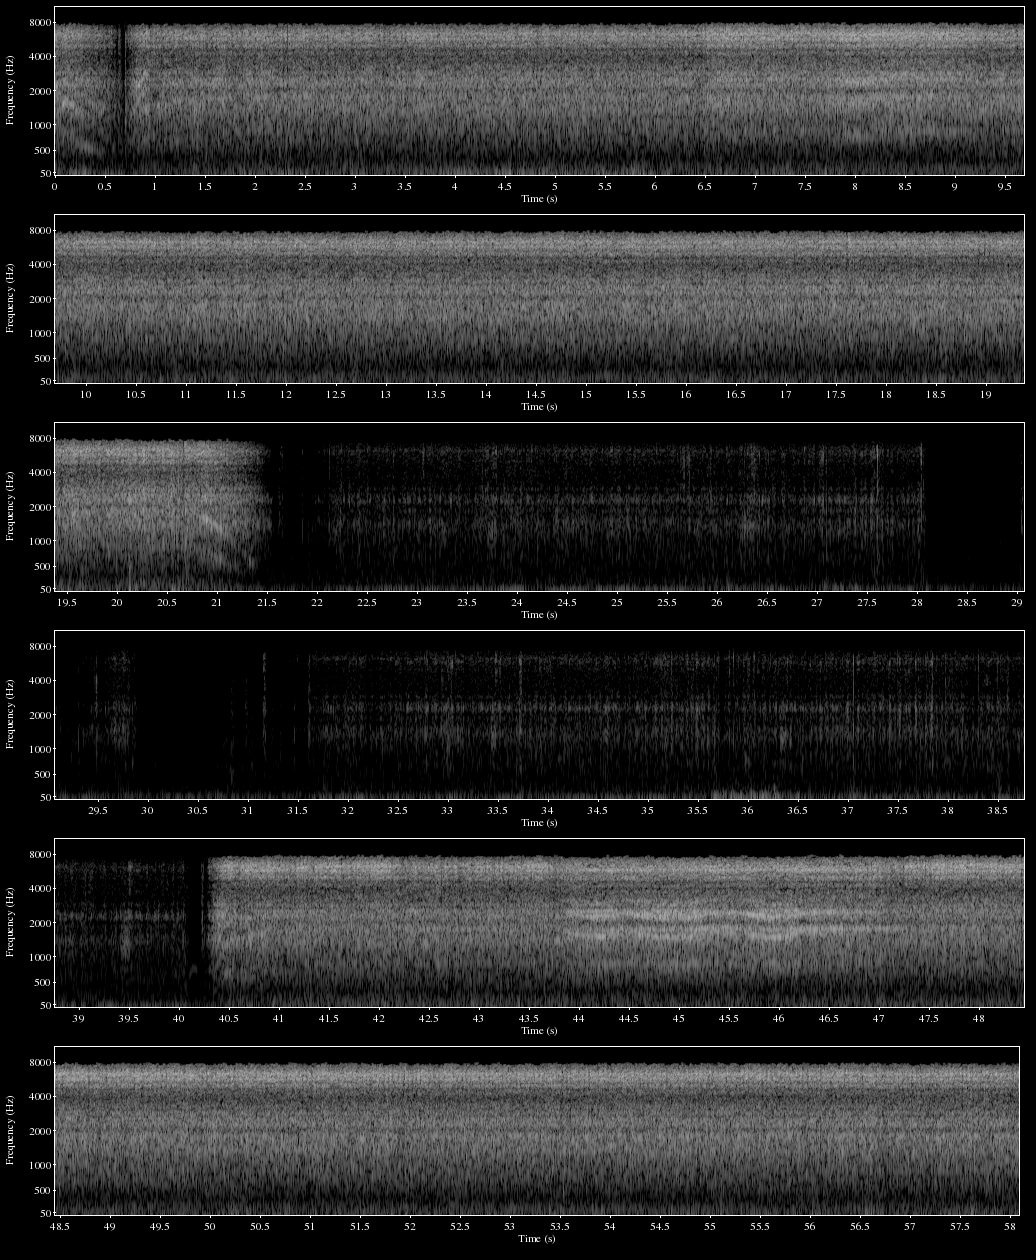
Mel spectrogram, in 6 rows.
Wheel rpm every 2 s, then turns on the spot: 140, 230, 230, 230, 230, 230, 230, 230, 230, 230, 110, 20, 20, 20, 0, 0, 20, 20, 20, 20, 150, 230, 220, 230, 230, 230, 230, 230, 230.
22-28 32-40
